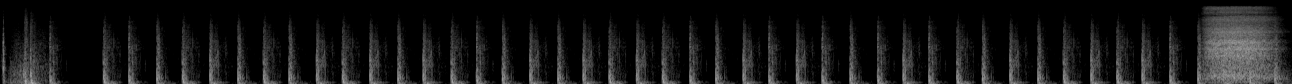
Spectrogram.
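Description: Footsteps run quickly and steadily over the ground.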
